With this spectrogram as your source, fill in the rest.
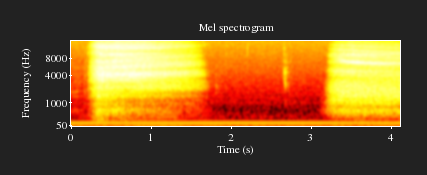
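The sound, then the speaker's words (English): A person takes a deep inhale through the nose, a long airy rush that fades, then after a quiet pause begins exhaling through the mouth, all over a steady low hum. “Take a really big inhale through the nose.”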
